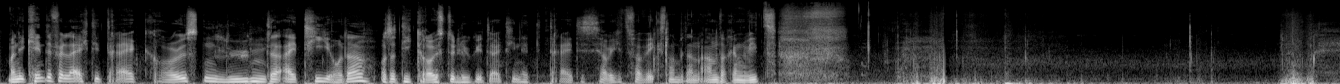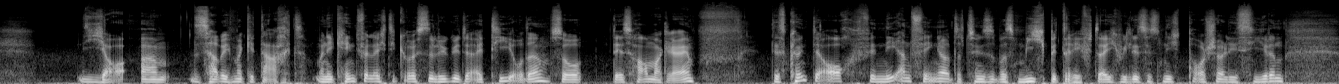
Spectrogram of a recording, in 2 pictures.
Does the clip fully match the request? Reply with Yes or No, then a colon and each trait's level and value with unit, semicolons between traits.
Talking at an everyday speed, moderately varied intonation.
Yes: average, 150 wpm; average, 3.5 semitones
